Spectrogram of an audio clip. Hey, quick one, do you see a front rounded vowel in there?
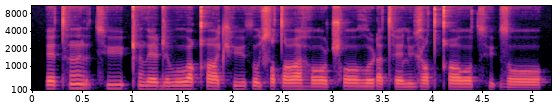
yes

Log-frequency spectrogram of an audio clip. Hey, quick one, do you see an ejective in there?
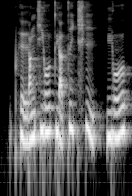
no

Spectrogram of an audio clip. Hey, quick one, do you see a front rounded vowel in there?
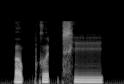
no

